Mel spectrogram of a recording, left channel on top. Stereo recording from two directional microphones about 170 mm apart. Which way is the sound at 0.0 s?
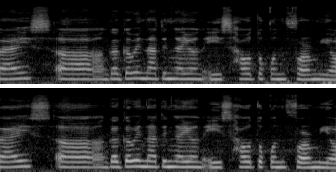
5° right (ahead or behind).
